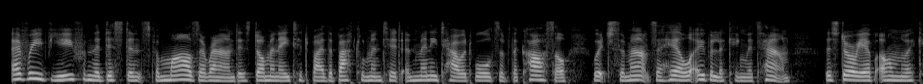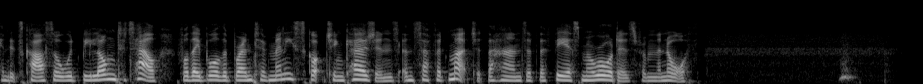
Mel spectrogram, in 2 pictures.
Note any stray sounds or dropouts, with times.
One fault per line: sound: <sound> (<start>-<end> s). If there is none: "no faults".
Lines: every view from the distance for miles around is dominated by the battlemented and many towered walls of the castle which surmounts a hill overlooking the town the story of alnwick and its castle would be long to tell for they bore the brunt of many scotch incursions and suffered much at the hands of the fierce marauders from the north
sound: whoosh (17.6-17.9 s)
